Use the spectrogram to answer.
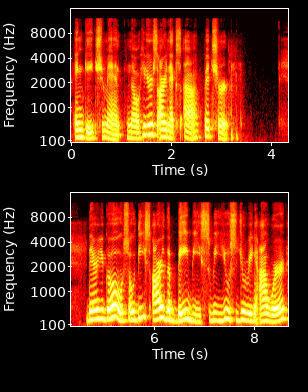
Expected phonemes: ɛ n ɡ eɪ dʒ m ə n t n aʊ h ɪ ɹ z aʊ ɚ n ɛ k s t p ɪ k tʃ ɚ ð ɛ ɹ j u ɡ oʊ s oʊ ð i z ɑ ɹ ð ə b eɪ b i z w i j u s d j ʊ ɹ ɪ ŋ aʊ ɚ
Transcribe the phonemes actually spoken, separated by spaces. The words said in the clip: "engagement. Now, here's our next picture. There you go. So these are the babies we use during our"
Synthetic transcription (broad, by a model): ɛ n ɡ eɪ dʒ m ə n t n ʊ h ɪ ɹ s aʊ ɚ n ɛ k s t p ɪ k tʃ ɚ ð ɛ ɹ j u ɡ oʊ s oʊ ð i s ɑ ɹ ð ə b eɪ b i s w i j u s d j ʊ ɹ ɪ ŋ aʊ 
